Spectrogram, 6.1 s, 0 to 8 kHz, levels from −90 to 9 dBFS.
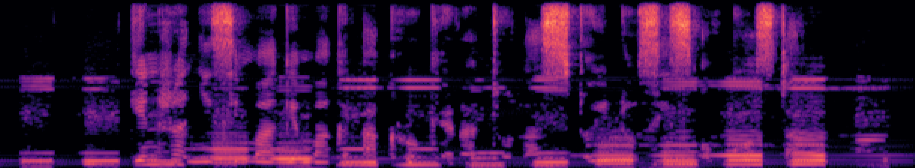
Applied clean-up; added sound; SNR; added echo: classical method spectral subtraction.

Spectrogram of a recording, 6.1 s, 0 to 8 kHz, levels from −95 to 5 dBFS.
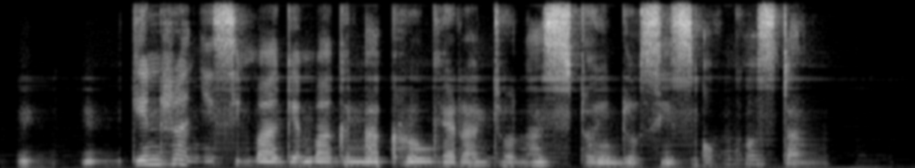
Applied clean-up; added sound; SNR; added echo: neural mask model DeepFilterNet 3.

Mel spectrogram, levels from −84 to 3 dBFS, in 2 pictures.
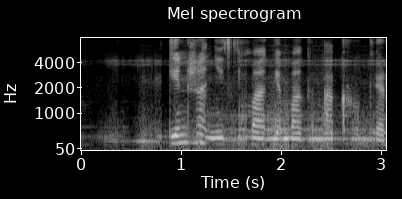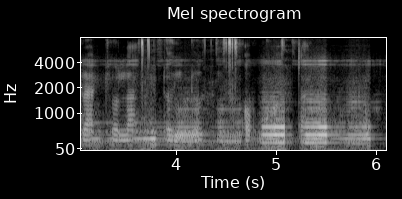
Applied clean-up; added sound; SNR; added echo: neural separator model SepFormer DNS4.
